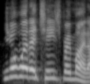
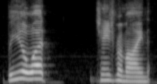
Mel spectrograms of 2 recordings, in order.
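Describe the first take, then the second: First: High, punchy "You know what?" then "I changed my mind"; mock dramatic reversal. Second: High, punchy "know" then casual "Changed my mind"; mock dramatic reversal. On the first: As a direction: callback to his earlier switch, played for laughs. Repeats his own earlier joke. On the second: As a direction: play the sudden change of heart for laughs. Jokey reversal of own pick.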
